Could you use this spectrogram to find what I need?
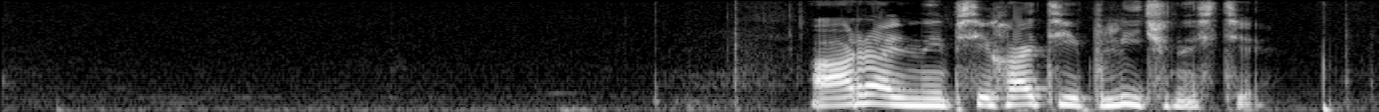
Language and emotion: Russian, angry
